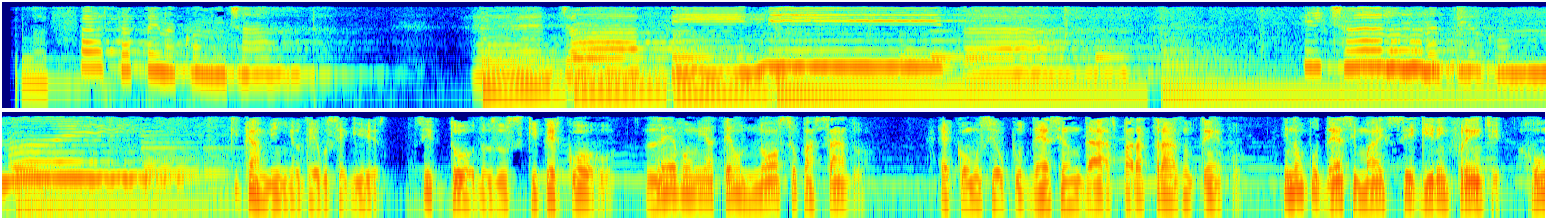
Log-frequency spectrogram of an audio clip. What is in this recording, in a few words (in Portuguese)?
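saudades de amor, Masculino; Telemensagens; Dia Dos namorados; Telemensagens 2017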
